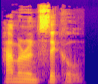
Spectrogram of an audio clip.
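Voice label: "hammer and sickle", British English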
